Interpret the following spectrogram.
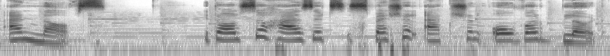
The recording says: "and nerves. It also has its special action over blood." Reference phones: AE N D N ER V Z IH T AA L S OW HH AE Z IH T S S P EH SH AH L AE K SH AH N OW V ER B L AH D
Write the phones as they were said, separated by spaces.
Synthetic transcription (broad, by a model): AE N D N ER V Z IH T AA L S OW HH AE Z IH T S S P EH SH AH L AE K SH AH N OW V ER B L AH D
